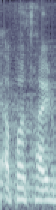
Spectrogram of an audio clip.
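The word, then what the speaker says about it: apartheid: और मैंने इसका प्रोनाउंसिएशन देखा है, अपार्थाइड बोलेगा। वैसे 3 भागों में बटा हुआ था, PART अलग और HEID अलग, HEID। तो अपार्थाइड बोलेगा ये, ए अलग है।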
